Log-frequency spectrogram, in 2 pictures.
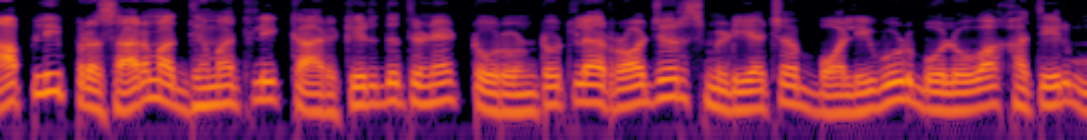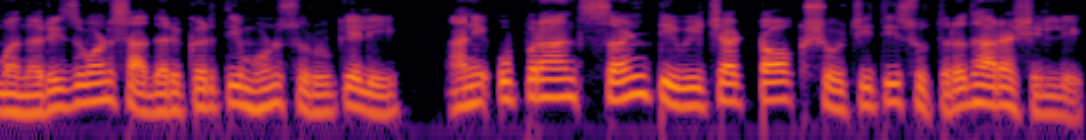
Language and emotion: Goan Konkani, neutral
